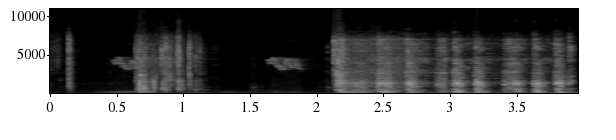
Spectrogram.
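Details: 2017 vehicle with crank no-start: starter cranks in quick uneven bursts with pauses between tries, engine never catches or fires.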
